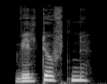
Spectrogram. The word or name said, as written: velduftende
